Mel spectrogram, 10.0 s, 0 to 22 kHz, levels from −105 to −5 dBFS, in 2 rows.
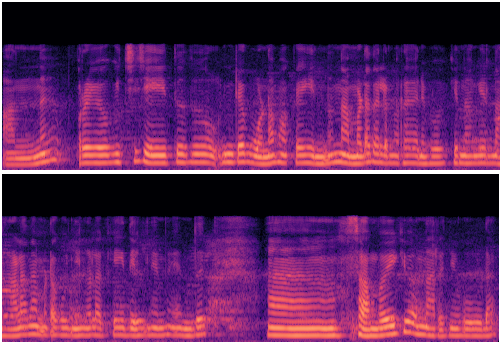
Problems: low volume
